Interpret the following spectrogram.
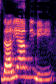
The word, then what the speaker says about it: Dahlia Amélie: And then for Amélie, actually, ang dami nagtatanong, how do you say Dahlia's name? So it's Dahlia Amélie.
